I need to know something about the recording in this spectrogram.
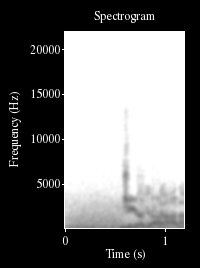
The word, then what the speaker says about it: Giordano: Giordano, okay. Yeah, like the pizza place.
